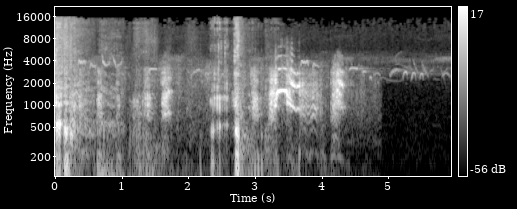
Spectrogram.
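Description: A monkey shrieks in distress.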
